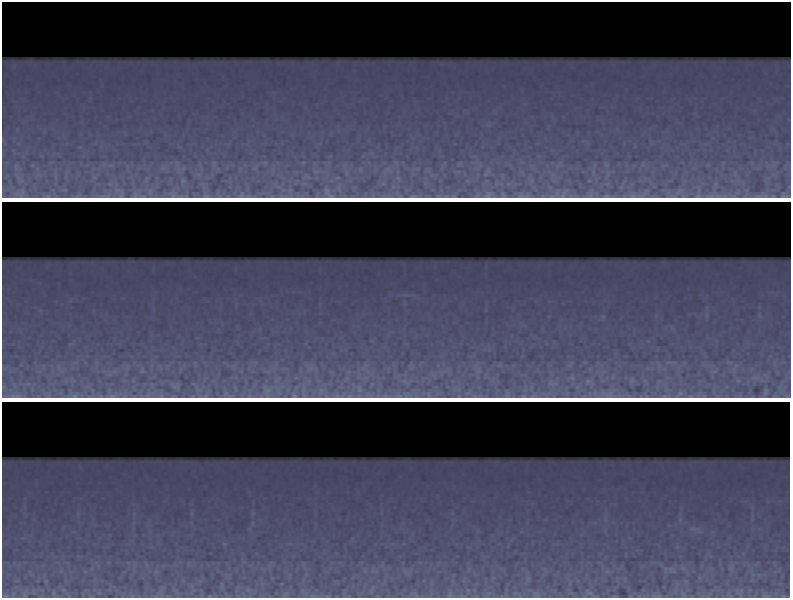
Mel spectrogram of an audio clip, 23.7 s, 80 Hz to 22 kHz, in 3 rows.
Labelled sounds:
11.8	12.1	Pacific white-sided dolphin, 3.7 to 4.0 kHz

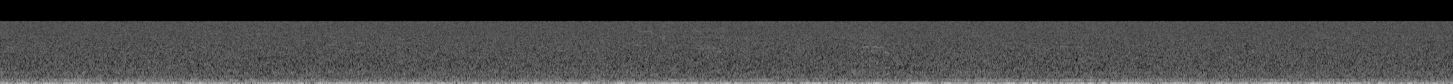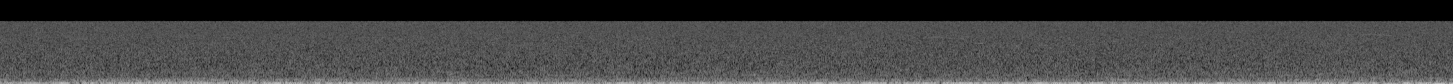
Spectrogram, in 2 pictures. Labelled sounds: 28.1	28.5	Pacific white-sided dolphin, 3.8 to 4.0 kHz

